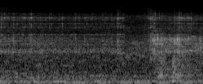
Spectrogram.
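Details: Hyundai i20 diesel, belt removed: tensioner pulley spun by hand gives a dry, gritty rattle instead of a quiet free spin; worn tensioner bearing, idler bearings also bad, all replaced to cure engine noise.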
